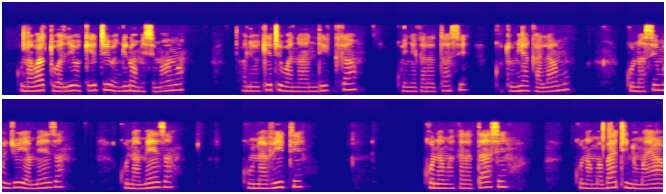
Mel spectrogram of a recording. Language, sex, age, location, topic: Swahili, female, 18-24, Nakuru, government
